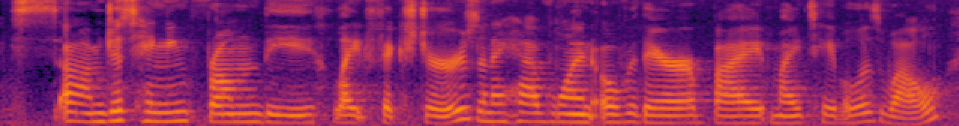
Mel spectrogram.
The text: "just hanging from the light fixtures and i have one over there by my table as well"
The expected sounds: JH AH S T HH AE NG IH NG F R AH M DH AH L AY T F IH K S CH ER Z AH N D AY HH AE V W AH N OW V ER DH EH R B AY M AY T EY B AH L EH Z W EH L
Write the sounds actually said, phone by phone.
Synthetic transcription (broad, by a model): JH AH S T HH AE NG IH NG F R AH M DH AH L AY T F IH K S CH ER Z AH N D AY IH V W AH N OW V ER DH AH R B AY M AY T EY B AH L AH Z W EH L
